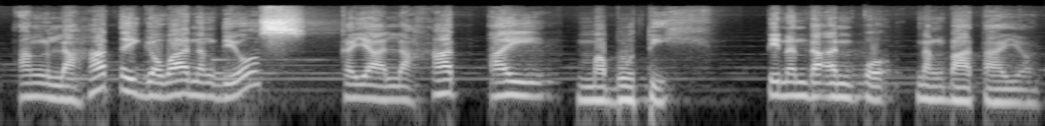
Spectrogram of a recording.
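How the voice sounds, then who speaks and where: Gentle priest telling a homily story. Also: male voice, on the high side. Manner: gentle, polite storytelling with frequent respectful particles.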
